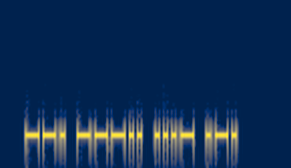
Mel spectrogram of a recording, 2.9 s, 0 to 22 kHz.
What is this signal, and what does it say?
Morse code, heard as a keyed tone, about 28 wpm, 700 Hz. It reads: G8VR
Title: DXCC-100 Call Signs - 4 Characters - Repeated 3x - 28wpm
